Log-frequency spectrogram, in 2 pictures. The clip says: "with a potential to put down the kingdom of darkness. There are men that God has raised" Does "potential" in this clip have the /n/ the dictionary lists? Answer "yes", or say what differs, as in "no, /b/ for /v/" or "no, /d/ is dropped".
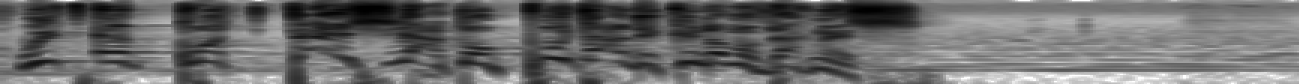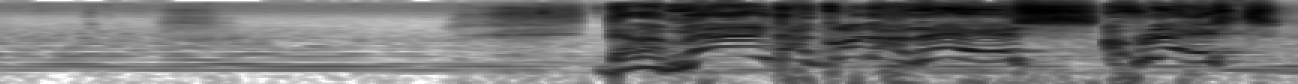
yes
